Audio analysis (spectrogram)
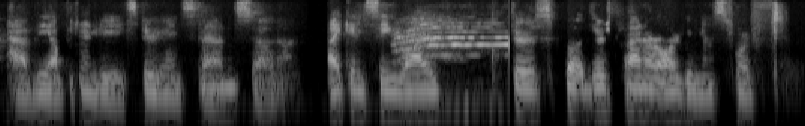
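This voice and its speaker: A man's voice: deep voice, a little fast, noisy background. A man giving casual explanations as a panelist in a discussion. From United States, family from Peru. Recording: dull, dry lo-fi audio.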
